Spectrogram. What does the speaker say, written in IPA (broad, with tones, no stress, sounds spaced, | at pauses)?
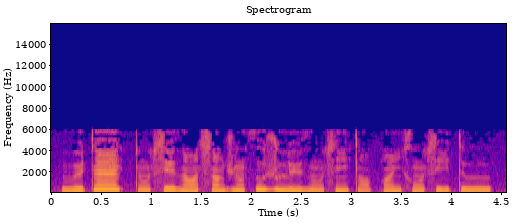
β ø˧ t æ̃ː˥ tː õ˩ s e˧ ð ɑ̃˧ s ɑ̃˧ ɡ ʒ õ˧ θ u˥ ʒ lː y˧ ð õ˩ s ĩ˧ t ɑ̃˩ qʷ ĩ˧ x õ˧ s i˧ t ɯː˧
